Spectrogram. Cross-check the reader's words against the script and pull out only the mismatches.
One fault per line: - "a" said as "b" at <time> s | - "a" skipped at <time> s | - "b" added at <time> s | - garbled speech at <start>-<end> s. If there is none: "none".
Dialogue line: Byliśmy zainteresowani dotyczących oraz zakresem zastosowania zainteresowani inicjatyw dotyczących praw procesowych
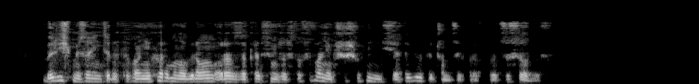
- "dotyczących" said as "harmonogramem" at 1.5 s
- "zainteresowani" said as "przyszłych" at 3.3 s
